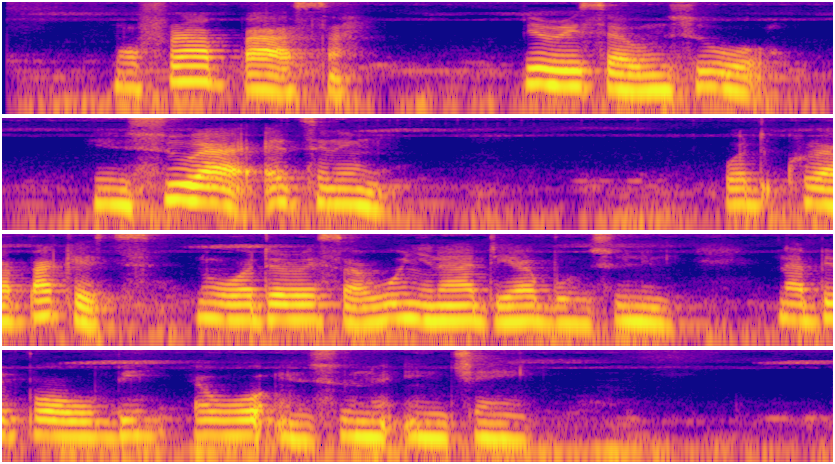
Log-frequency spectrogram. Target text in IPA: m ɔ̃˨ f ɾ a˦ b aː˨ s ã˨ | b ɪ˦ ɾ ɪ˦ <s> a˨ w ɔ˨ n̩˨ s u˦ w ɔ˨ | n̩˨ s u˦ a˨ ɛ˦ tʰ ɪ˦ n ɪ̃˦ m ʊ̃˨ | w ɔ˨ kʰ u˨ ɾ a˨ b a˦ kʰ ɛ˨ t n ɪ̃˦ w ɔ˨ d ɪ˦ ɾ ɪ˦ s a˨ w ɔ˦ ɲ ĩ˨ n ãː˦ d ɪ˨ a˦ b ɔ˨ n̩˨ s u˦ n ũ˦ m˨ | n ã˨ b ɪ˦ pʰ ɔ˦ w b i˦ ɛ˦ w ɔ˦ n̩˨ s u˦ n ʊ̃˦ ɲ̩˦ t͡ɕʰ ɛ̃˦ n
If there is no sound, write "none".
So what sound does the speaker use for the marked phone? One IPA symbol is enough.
s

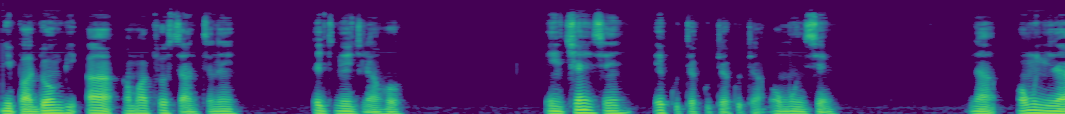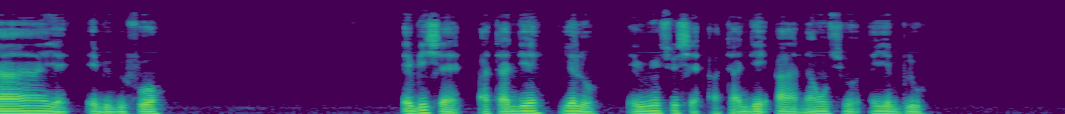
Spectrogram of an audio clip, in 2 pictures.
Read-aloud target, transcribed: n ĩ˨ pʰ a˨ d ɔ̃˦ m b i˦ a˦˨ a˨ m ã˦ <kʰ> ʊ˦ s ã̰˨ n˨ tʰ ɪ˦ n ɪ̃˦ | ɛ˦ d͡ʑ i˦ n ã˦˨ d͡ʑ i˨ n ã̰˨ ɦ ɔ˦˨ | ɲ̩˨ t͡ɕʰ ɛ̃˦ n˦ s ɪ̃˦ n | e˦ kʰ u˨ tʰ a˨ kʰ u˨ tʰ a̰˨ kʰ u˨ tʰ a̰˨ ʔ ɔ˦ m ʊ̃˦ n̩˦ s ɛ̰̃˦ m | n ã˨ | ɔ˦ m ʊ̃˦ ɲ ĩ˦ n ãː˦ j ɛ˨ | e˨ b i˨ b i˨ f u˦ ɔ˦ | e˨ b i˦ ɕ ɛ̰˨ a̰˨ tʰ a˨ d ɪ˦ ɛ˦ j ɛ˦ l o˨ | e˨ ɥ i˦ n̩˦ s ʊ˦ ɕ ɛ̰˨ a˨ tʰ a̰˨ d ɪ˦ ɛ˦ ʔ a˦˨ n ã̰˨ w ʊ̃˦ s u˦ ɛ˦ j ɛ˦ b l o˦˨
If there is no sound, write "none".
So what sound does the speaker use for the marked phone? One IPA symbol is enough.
tʰ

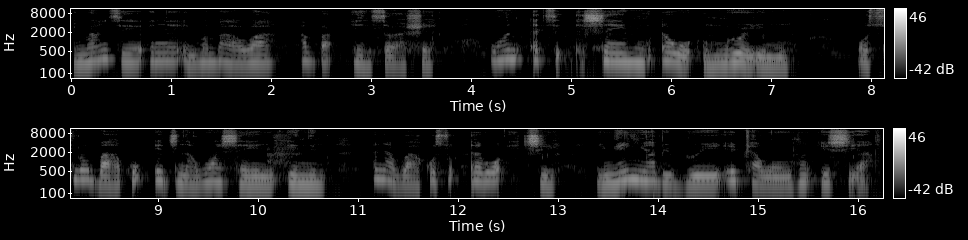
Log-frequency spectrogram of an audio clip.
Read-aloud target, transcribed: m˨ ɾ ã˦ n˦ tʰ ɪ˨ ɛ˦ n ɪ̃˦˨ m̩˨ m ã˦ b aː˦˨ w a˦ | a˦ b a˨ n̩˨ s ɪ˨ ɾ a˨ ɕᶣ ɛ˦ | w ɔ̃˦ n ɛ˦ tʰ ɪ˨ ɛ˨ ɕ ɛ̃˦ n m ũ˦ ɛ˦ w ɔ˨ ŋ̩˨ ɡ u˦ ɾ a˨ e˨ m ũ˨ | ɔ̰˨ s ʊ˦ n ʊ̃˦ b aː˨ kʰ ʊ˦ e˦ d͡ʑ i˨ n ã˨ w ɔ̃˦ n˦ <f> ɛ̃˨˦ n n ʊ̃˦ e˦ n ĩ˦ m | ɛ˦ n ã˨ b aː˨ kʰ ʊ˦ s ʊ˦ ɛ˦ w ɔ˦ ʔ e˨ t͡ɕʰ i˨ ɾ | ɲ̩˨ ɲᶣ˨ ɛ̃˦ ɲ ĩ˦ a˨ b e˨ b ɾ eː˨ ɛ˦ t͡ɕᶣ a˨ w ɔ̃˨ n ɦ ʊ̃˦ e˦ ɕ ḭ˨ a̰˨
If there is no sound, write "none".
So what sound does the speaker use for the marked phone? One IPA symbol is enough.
ɕ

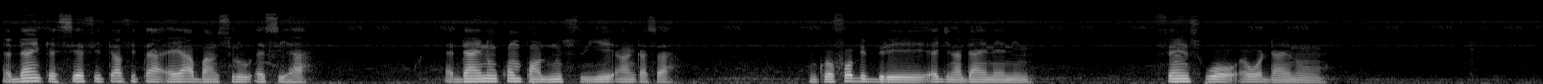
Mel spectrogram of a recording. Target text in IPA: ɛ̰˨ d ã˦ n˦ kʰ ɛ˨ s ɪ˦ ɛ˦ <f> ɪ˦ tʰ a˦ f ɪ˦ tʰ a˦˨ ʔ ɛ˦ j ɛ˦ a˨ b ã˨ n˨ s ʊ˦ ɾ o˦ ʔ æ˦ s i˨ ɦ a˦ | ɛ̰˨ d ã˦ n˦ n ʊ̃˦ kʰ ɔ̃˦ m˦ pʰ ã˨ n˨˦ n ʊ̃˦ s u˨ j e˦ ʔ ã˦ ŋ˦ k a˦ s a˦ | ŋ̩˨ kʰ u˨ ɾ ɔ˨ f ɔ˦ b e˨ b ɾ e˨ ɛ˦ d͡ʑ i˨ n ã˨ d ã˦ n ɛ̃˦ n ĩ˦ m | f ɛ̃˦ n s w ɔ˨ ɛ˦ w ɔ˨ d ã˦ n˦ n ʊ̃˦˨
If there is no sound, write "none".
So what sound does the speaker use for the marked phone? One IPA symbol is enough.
f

